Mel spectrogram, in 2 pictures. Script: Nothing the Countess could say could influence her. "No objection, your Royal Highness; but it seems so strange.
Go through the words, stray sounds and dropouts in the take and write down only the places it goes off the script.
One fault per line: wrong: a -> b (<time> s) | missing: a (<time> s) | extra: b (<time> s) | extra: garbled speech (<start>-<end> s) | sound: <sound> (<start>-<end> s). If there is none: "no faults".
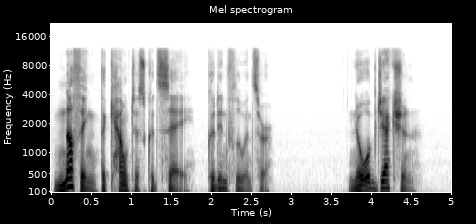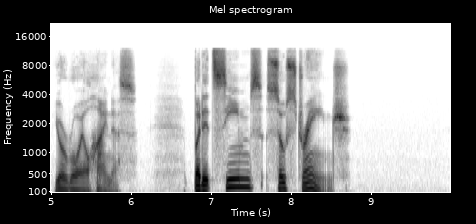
no faults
